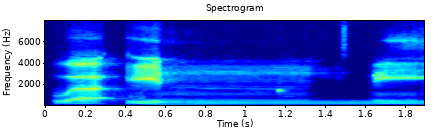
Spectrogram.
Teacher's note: wa inni nun tasdid dibaca gunah atau mendengung ditahan 2 harokat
